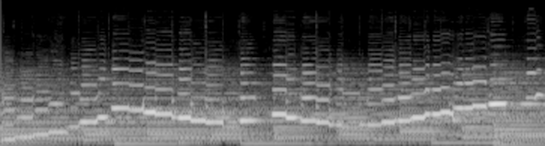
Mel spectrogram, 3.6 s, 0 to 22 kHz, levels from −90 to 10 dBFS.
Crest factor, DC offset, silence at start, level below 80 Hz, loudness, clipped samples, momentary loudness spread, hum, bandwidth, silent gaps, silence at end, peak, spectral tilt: 14 dB; under 0.1%; 0 s; -40 dBFS; -15 LUFS; under 0.1%; 6 LU; none; 7.4 kHz; none; 0 s; 0 dBFS; -7 dB/octave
